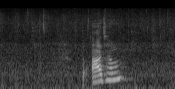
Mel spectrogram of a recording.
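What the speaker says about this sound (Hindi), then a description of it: "यहाँ पर बैठ के अब मैं बारिश का मज़ा लूँगी" Steady rain falls as a soft, continuous hiss in the background while someone speaks briefly over it near the middle.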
